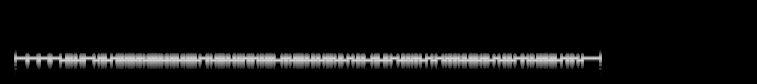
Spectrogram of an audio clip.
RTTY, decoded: NOSSAS ARMAS CURTAS NAO TEM POMPA NO MUNDO.

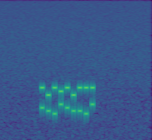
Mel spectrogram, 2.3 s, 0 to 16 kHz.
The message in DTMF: 94309463#

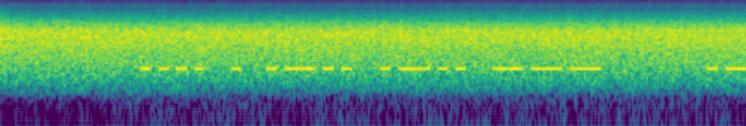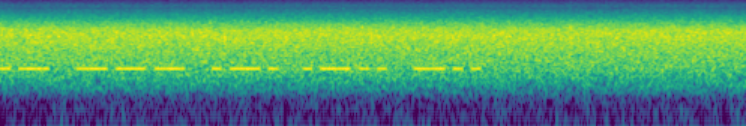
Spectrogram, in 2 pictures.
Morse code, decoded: HELLO WORLD

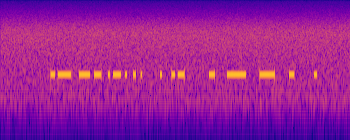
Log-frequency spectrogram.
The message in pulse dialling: none

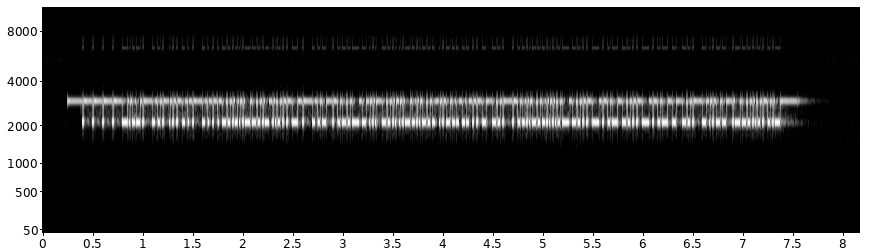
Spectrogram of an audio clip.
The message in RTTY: IK0PQ DE ZS9IMU TNX FER CALL. UR RST 579 579. NAME SUE

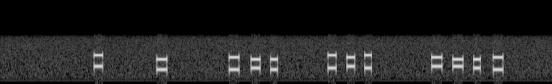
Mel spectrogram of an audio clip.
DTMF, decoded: 9 1 241 686 8742

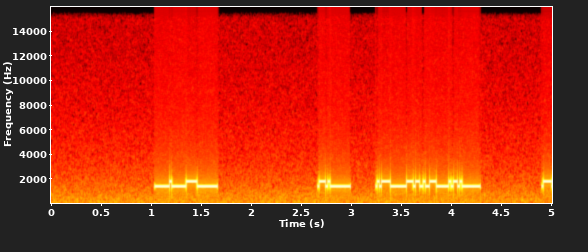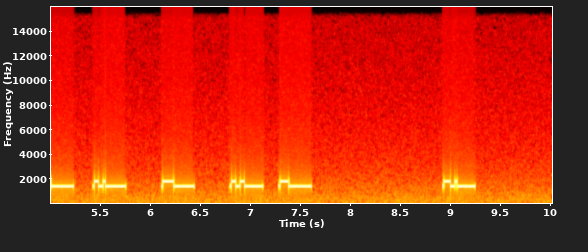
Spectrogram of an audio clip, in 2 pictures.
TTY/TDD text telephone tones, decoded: THE ADOPTION

